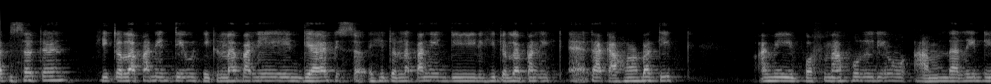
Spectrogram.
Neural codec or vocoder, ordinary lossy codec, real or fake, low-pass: codec, 16 kHz, 1.1 kbps, Voila-Tokenizer; none; fake; none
